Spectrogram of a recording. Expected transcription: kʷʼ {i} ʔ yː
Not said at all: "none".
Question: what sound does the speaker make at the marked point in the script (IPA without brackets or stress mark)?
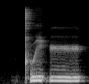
i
